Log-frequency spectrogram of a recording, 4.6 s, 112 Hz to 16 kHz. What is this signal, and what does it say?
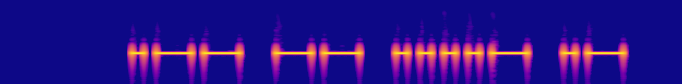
Morse code, heard as a keyed tone, about 15 wpm, 700 Hz. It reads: WM4A
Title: USA Call Signs - 4 Characters - Repeated 3x - 15wpm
